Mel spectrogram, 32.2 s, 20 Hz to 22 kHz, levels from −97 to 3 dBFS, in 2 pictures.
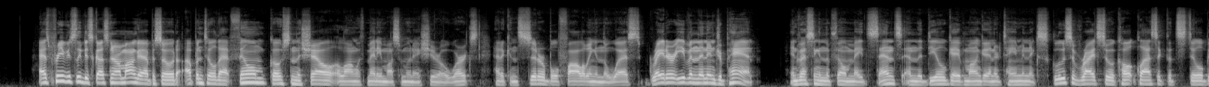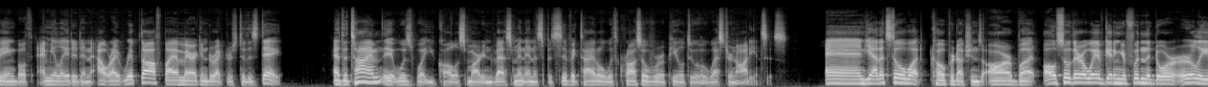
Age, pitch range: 20-39, 105-135 Hz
